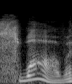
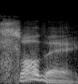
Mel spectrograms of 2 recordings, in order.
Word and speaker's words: Sauve: I don't believe it's Suave. I think it's Sauve. It's spelled S-A-U-V-E apostrophe.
